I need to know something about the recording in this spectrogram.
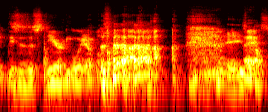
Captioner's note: both laughing loudly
